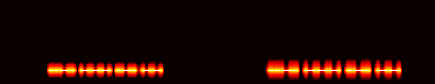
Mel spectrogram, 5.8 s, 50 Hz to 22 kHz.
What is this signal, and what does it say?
Morse code, heard as a keyed tone, about 36 wpm, 700 Hz. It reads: FORM FORM
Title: Speed-Racing Top 200 Words 30wpm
